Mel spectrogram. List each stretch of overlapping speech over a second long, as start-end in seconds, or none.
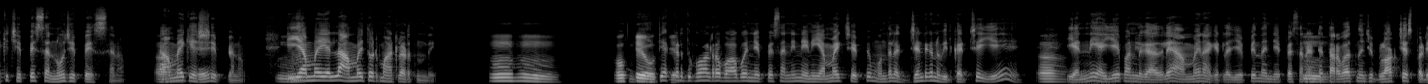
none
